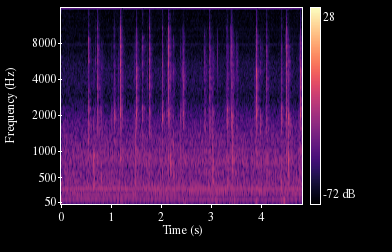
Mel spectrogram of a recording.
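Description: Keys are pressed on an Amiga 1200 keyboard in quick, irregular bursts of sharp plastic clicks, close and fairly quiet, with no talking.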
